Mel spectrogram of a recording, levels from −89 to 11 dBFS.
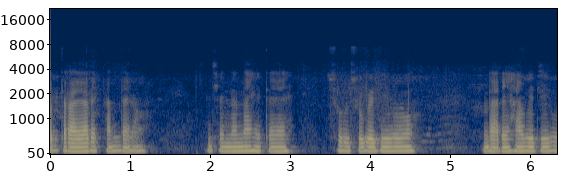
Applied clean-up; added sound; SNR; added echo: none; none; none; none.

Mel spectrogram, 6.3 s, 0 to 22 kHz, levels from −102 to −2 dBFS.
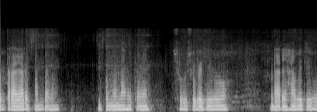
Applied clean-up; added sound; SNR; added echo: neural separator model SepFormer DNS4.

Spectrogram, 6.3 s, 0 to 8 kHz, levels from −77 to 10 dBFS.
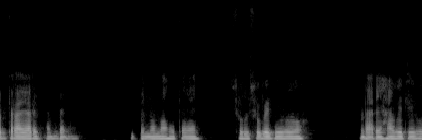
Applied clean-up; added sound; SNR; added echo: neural mask model DeepFilterNet 3.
